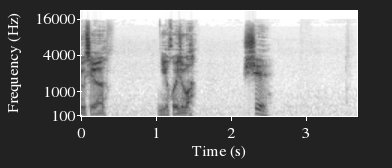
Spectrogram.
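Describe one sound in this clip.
A young man answers briefly.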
